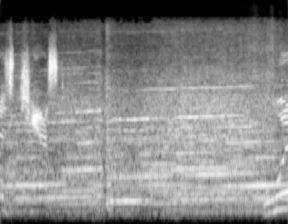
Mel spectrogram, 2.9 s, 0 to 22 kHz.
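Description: A V8 Supercar racing at Albert Park, its engine droning loud and steady while the tyres scream for grip in rising, squealing tones through a corner.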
